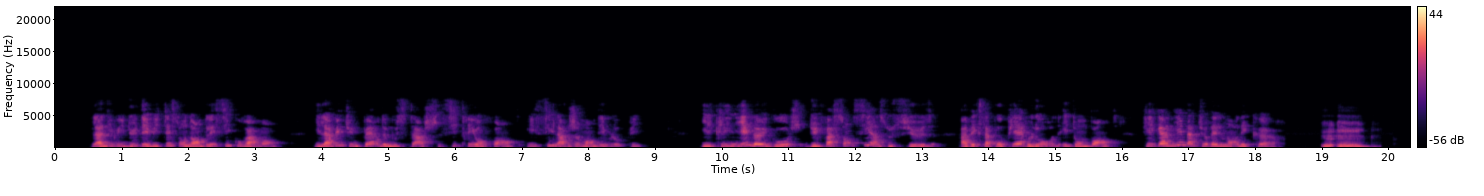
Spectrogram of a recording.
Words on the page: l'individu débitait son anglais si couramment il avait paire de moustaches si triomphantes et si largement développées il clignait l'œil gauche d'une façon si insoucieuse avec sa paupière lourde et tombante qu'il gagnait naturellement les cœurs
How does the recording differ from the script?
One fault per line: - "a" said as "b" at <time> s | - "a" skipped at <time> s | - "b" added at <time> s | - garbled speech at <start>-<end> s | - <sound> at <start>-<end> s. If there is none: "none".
- "une" added at 4.3 s
- cough at 19.0-19.9 s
